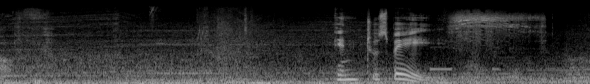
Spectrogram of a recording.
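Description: A spaceship engine surges with a rushing whoosh.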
